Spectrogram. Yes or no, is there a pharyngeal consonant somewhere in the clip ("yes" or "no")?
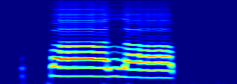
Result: no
